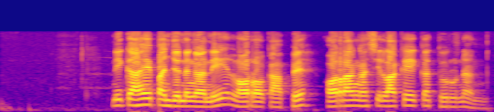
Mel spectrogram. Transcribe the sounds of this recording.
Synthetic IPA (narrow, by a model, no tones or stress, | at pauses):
nikaɦepaɲd͡ʒənəŋanelɔɾɔkab̥ɛ̤hoɾaŋasilakekəd̪̥ṳɾunan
